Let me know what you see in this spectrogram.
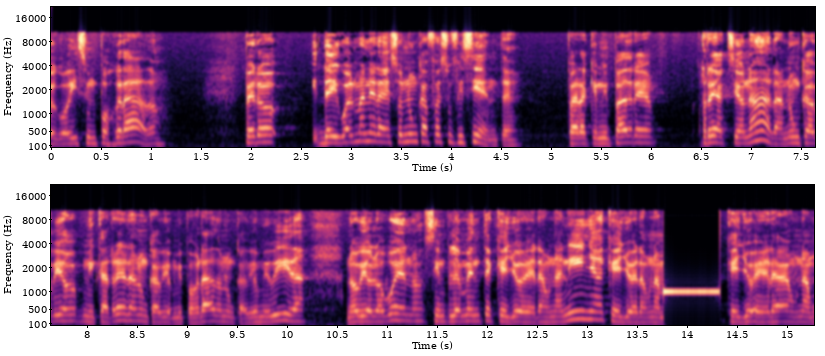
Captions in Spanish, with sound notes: LUEGO ESTUDIO EN LA UNIVERSIDAD, LUEGO HICE UN POSGRADO. PERO,DE IGUAL MANERA... ESO NUNCA FUE SUFICIENTE PARA QUE MI PADRE REACCIONARA. NUNCA VIO MI CARRERA, NUNCA VIO MI POSGRADO, NUNCA VIO MI VIDA. NO VIO LO BUENO; SIMPLEMENTE "QUE YO ERA UNA NIÑA, QUE YO ERA UNA [Bip]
